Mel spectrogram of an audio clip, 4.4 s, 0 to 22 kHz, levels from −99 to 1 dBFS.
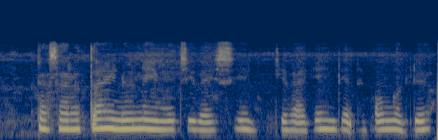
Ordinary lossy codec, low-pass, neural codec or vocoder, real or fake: none; 7.2 kHz; vocoder, 44.1 kHz, 128 mel bands, Pupu-Vocoder; fake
